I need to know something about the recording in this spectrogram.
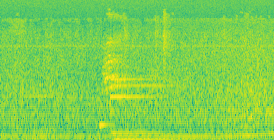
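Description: A short electronic notification chime sounds.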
